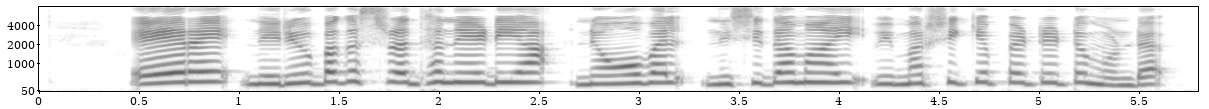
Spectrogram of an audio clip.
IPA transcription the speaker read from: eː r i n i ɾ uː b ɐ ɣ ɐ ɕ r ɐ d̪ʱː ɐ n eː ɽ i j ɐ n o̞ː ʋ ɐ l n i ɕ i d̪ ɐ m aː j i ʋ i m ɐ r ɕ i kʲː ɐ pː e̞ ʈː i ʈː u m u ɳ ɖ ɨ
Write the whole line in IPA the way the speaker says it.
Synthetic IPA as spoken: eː r e n i ɾ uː b ɐ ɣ ɐ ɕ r ɐ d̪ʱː ɐ n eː ɽ i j ɐ n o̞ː ʋ ɐ l n i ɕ i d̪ ɐ m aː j i ʋ i m ɐ r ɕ i kʲː ɐ pː e̞ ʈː i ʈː u m u ɳ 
